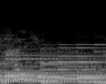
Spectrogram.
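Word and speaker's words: 한류: Nah Hanyu ini dia bacanya bukan Hanyu ya teman-teman, tapi Hallyu, Hallyu gitu ya. Karena kalau misalkan Nien berjumpa dengan huruf real, maka dia dibacanya L.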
